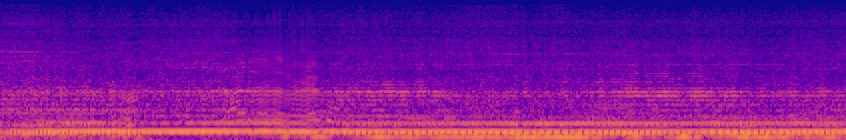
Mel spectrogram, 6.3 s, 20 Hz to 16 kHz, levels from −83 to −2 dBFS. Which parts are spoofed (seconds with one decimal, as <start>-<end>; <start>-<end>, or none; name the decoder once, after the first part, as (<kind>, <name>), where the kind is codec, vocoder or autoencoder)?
1.9-2.4 (vocoder, BigVGAN v2)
